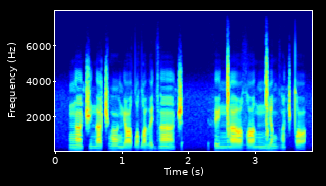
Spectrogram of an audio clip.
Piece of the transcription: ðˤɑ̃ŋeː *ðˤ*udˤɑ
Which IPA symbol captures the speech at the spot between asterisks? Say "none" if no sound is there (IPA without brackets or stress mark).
dˤ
